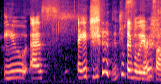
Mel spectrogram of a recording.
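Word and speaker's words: Kusch: K-U-S-H, I believe. Very fun. No, K-U-S-C-H. Okay, a little different. but pronounced Kush.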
